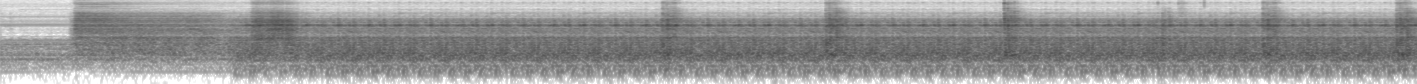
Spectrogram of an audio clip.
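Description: ESU DCC sound decoder playing a Southern slam-door electric multiple unit's standing sounds through the model's small speaker: a steady running hum that starts about a second in and grows louder about two seconds in, with brief louder peaks every few seconds.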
